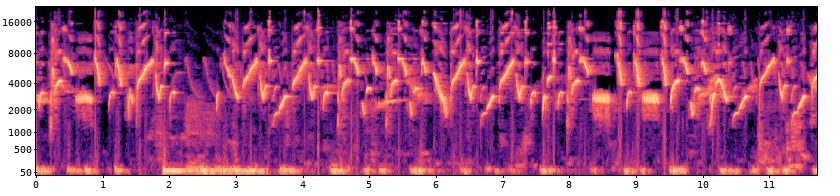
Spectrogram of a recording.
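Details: Canary master training song filled with blackthroat phrases: a dense, fast run of high whistled sweeps and chirps, with short buzzy notes near 0.8 and 8.5 seconds, over soft low thumps throughout.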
